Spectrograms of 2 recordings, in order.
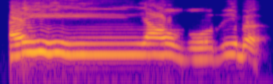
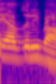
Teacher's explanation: আই ইয়াযরিব, আপনি ওয়াকফ করলে কিন্তু বা আবার সাকিন হয়ে যাচ্ছে, এজন্য কলকলা।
